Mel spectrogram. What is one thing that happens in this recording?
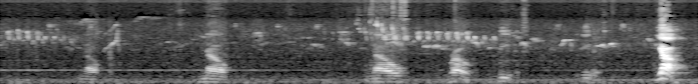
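A man calls out several times from a distance.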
